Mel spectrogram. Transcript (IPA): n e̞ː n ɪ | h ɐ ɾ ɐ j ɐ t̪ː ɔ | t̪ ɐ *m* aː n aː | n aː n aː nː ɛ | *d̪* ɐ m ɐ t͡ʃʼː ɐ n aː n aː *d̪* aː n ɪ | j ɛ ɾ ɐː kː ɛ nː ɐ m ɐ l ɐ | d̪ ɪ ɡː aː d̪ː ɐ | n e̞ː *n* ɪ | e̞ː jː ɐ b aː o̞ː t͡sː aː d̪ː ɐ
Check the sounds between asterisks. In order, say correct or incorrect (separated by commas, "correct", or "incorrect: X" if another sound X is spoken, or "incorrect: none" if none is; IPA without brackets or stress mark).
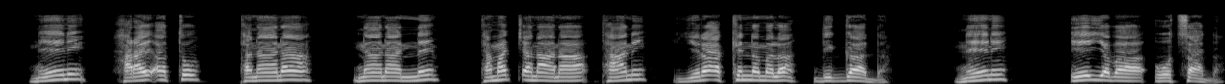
incorrect: n, incorrect: t̪, incorrect: t̪, correct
